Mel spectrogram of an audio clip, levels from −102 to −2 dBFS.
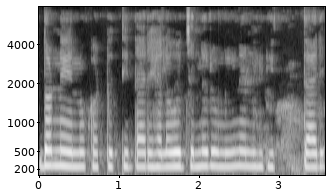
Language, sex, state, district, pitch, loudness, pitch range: Kannada, female, Karnataka, Belgaum, 245 Hz, -17 LUFS, 240-250 Hz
